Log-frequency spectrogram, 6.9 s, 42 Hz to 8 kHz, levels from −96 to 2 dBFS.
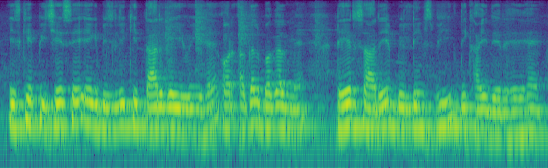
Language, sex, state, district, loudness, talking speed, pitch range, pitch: Hindi, male, Jharkhand, Deoghar, -16 LUFS, 190 wpm, 140-155 Hz, 145 Hz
